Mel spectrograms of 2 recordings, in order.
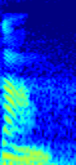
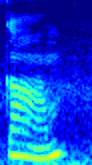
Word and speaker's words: calm: Our first word is calm, ठीक है। Our first word is calm, and in this word letter L is silent, ठीक है।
